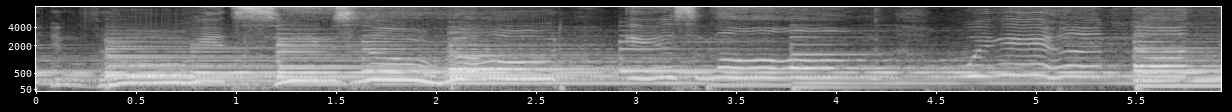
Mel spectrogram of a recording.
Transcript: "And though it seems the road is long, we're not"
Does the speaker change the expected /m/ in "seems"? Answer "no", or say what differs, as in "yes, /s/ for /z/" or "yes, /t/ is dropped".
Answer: yes, /m/ is dropped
